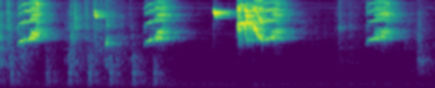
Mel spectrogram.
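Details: Lovebird, kept as a pet, giving a series of harsh, high, rasping chirps in short bursts of about half a second, with brief pauses between them and a steady low hum in the background.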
